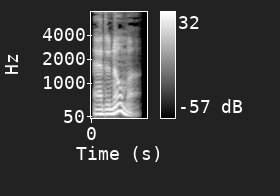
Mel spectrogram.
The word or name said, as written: adenoma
